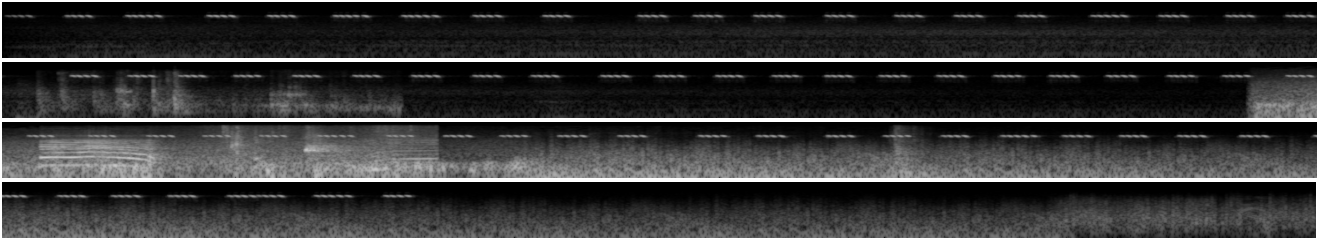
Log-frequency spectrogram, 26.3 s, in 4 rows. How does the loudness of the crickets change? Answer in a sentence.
The loudness of the crickets stays about the same.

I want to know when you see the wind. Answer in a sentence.
The wind can be heard from 12.8 to 26.2 s.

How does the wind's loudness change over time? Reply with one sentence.
The volume of the wind goes down.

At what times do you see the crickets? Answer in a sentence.
You can hear the crickets from 0.0 to 21.8 s.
